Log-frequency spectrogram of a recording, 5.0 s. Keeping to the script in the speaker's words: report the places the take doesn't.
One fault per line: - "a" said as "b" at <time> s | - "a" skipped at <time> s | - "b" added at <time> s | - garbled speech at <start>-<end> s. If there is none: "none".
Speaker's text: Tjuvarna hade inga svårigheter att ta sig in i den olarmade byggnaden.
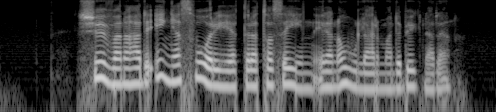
none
